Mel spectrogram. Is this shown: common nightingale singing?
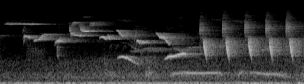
yes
